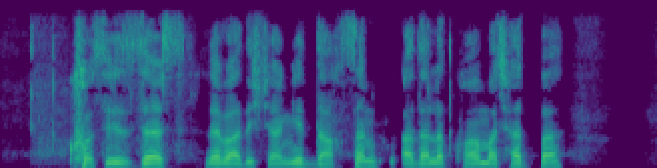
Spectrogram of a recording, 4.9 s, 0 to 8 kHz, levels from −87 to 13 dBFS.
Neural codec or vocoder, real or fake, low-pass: vocoder, 44.1 kHz, 80 mel bands, Vocos; fake; 7.2 kHz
